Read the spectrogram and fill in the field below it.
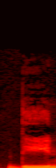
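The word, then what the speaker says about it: دين: وَلِيَ and then deen, making sure the dal sounds like a dal and not like a ta.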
